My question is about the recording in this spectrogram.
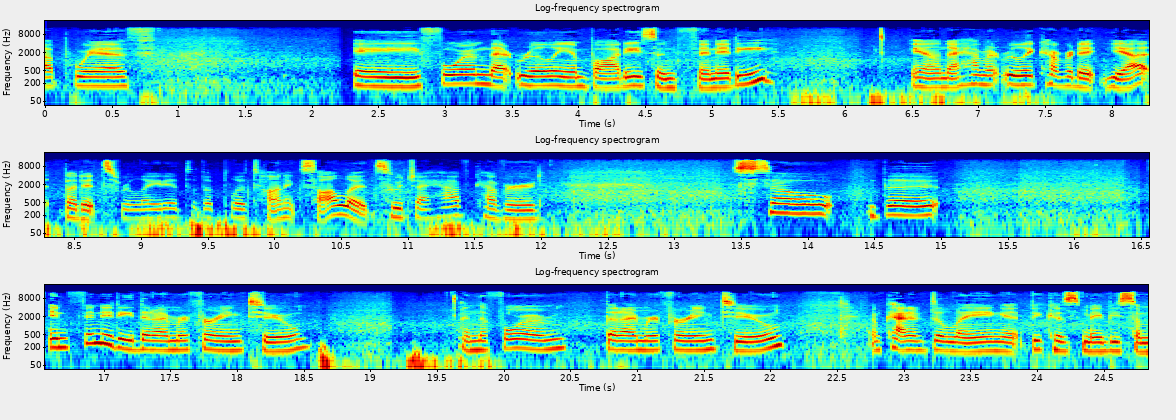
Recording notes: Accompanied by the rugged sounds of the wind and river as a backdrop for my muse.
